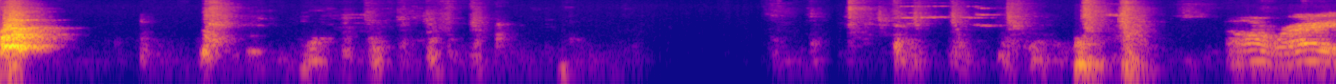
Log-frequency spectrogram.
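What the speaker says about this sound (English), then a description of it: "My dog saw a rabbit." An excited dog barks at a rabbit, sending out scattered short barks of varying loudness, some distant and faint, mixed with brief bits of human talk.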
